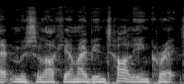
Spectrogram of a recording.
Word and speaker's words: Moosilauke: I say it Moosilauke. I may be entirely incorrect. So yeah, I say it Moosilauke until, someone in New Hampshire told me it was Moosilauke. So I still call it Mt Moosilauke.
